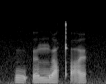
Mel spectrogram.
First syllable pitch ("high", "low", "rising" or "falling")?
falling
